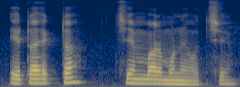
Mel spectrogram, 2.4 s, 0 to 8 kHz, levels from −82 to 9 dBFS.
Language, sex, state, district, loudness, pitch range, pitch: Bengali, male, West Bengal, Cooch Behar, -17 LUFS, 125-150 Hz, 140 Hz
